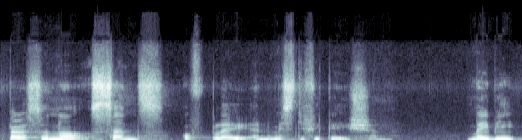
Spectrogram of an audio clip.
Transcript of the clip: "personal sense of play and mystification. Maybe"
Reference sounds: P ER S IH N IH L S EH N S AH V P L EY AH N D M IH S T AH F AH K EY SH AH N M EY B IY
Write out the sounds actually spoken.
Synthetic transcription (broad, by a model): P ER S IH N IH L S EH N S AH F P L EY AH N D M IH S T AH F AH K EY SH AH N M EY B IY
